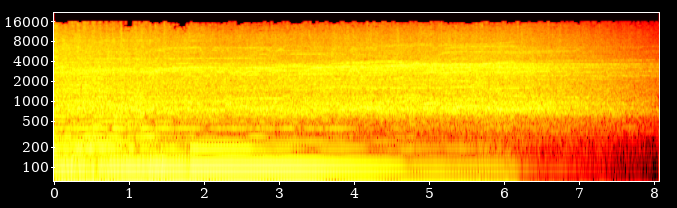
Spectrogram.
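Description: A live rock band's final chord rings out, its low held notes dying away about halfway through, while the concert audience cheers. Everything fades out near the end.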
